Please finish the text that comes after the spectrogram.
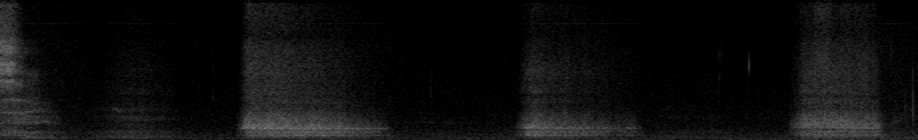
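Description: Steady breathing while holding a Pilates side plank on a mat, with three long, loud exhalations at even intervals and softer inhales between them, close and with no talking.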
